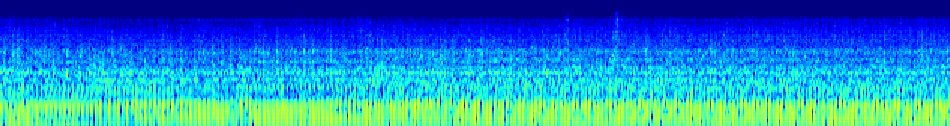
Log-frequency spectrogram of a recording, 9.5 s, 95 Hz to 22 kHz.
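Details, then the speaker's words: Predator 224cc Max Performance engine with milled, ported HEMI head and stainless valves, first run after rebuild, choke on: steady, even single-cylinder firing with a slight speed step midway, no knocks; runs healthy. "all right that is so good predator max performance max performance 224 cc with a hemi head what do you think guys is that not amazing or what"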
